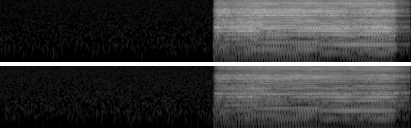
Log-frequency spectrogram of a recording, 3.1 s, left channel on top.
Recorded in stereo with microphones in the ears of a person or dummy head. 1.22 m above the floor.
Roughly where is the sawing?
Left.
